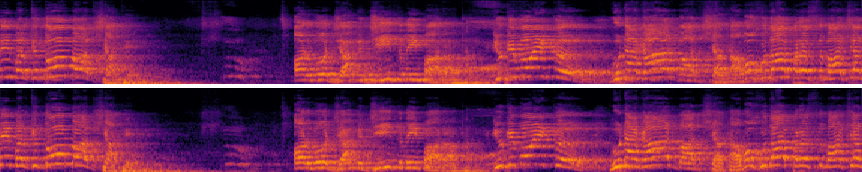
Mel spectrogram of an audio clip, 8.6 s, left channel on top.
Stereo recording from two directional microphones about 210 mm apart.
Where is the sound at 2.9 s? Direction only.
35° right (ahead or behind).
